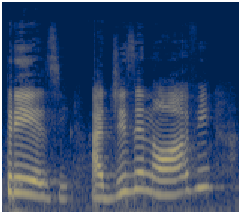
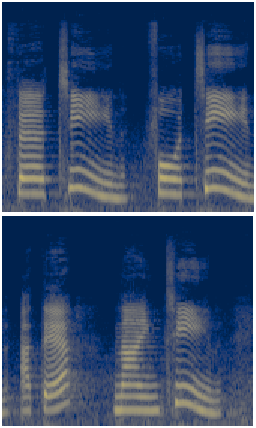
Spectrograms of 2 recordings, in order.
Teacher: De 13 a 19, a força da palavra está no teen.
